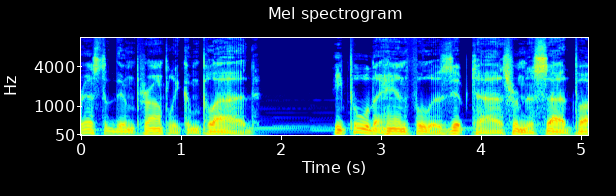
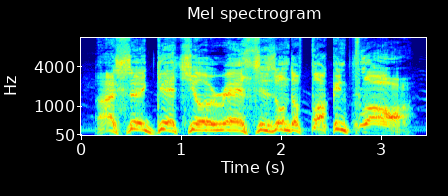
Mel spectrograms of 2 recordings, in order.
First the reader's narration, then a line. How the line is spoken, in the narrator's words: The intruder roared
